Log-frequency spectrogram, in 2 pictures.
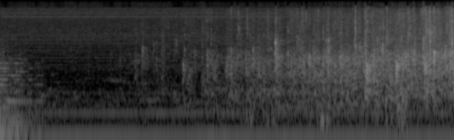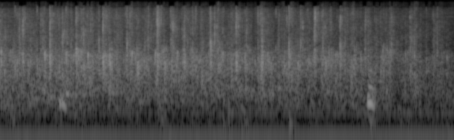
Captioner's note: applause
